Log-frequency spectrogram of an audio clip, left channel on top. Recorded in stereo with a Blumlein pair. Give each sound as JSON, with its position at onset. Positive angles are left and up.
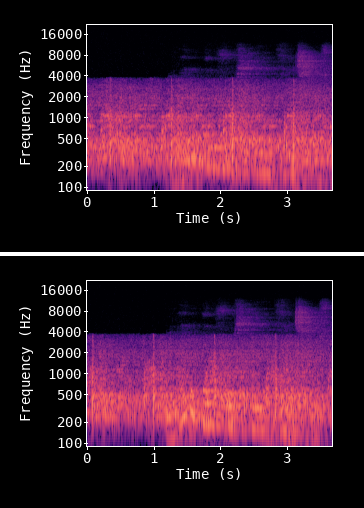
{"t": 1.2, "sound": "a man speaking", "azimuth_deg": -35, "distance_m": 2.0}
